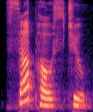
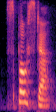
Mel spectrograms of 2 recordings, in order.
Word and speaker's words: supposed to: scientists supposed that that that s and P connected supposed to s'posed to supposed to sposta she's supposed to go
